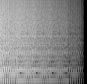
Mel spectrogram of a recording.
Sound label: zap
